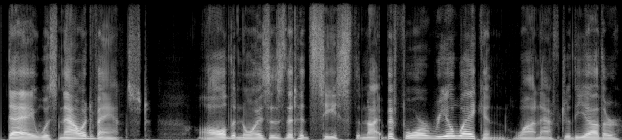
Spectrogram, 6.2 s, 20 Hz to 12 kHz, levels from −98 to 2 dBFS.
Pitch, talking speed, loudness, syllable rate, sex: 125 Hz, 175 wpm, -18 LUFS, 5.4 syllables/s, male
